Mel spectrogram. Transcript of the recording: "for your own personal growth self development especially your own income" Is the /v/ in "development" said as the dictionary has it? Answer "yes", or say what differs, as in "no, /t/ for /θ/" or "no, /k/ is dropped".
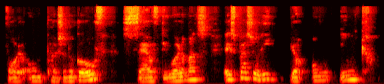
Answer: no, /w/ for /v/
